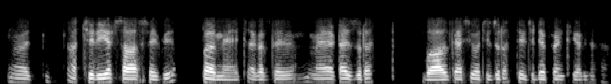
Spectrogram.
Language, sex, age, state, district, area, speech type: Kashmiri, male, 30-45, Jammu and Kashmir, Ganderbal, rural, conversation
